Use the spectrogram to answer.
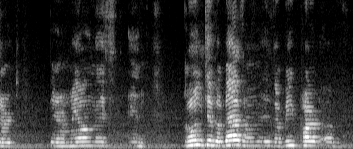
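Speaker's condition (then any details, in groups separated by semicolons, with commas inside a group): Cerebral palsy; brain injury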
